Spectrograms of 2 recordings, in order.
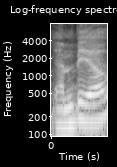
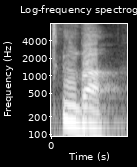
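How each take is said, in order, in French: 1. Le nom est prononcé à l'anglaise. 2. Le nom est prononcé à la manière africaine locale. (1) "Faut pas angliciser" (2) "Tout simplement"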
